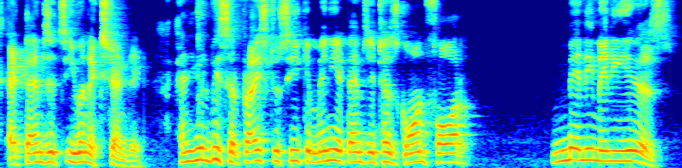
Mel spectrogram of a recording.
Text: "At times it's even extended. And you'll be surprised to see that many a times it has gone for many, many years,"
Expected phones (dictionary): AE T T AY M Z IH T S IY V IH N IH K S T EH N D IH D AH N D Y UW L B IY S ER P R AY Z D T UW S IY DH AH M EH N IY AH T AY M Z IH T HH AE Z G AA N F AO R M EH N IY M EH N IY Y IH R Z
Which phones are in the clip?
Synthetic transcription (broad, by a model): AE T T AY M Z IH T S IY V IH N IH K S T EH N D IH D AH N D Y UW L B IY S ER P R AY Z D T UW S IY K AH M EH N IY AH T AY M Z IH T HH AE Z G AA N F AO R M EH N IY M EH N IY Y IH R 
